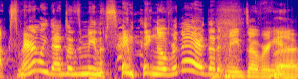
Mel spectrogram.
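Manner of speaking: ordinary talk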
